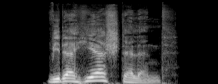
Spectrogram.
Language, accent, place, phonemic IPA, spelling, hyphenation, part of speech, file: German, Germany, Berlin, /viːdɐˈheːɐ̯ˌʃtɛlənt/, wiederherstellend, wie‧der‧her‧stel‧lend, verb / adjective, De-wiederherstellend.ogg
- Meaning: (verb) present participle of wiederherstellen; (adjective) restoring, restorative, reconstructive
